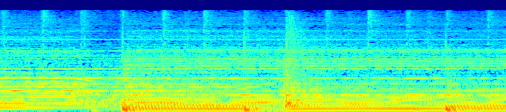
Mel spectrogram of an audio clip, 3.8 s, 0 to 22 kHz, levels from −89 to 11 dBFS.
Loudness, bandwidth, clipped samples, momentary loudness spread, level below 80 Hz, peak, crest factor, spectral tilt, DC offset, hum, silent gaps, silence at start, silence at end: -18 LUFS; 16.5 kHz; under 0.1%; 2 LU; -24 dBFS; -2 dBFS; 16 dB; -5.5 dB/octave; under 0.1%; none; none; 0 s; 0 s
